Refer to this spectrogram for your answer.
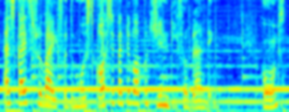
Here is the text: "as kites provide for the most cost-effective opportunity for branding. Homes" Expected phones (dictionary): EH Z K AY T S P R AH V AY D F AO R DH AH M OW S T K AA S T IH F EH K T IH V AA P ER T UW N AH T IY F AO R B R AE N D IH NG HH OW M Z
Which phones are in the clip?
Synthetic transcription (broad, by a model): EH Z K AY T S P R AH V AY D F AO R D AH M OW S T K AA S T IH F EH K T IH V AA P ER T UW N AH T IY F AO R B L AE N D IH NG HH OW M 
